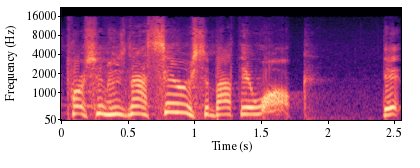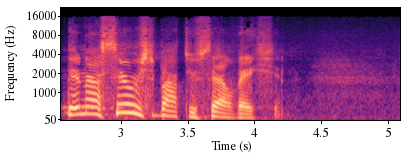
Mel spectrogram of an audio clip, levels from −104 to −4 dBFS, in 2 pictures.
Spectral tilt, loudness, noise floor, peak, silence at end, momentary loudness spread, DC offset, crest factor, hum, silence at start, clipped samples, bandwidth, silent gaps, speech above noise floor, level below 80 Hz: -4 dB/octave; -14 LUFS; -54 dBFS; -2 dBFS; 0.9 s; 7 LU; under 0.1%; 12 dB; none; 0.05 s; under 0.1%; 16 kHz; none; 39 dB; -52 dBFS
